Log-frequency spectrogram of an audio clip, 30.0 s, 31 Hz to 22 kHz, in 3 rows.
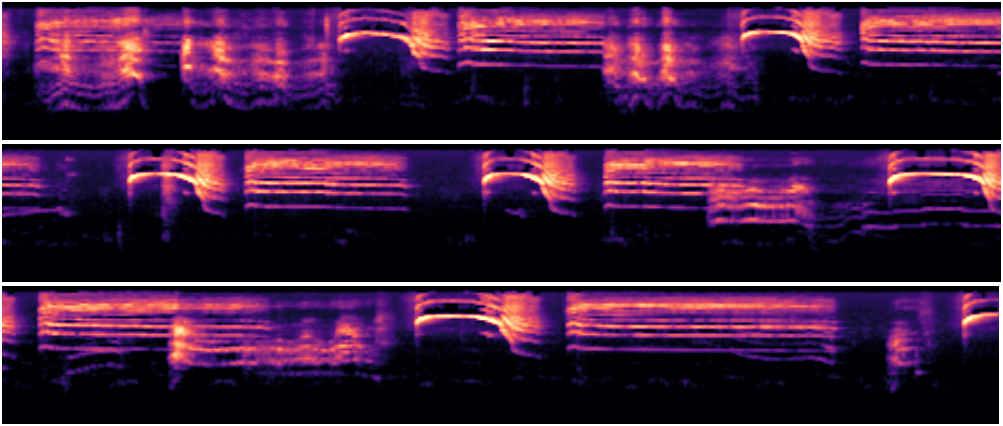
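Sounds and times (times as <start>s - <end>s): squeaky toy squeaking: 0.0s - 2.3s, 3.3s - 10.7s, 11.3s - 14.2s, 14.9s - 17.4s, 18.9s - 22.5s, 24.3s - 28.4s
dog howling: 0.4s - 3.4s, 21.6s - 23.8s.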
